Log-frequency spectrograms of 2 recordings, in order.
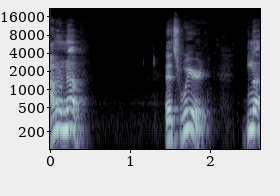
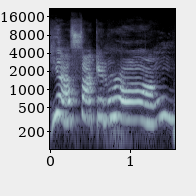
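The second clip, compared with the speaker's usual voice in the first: put-on high, drawn-out old-lady screech; slow, high-pitched mock protest; indignant old woman; 4 dB louder, much slower than usual. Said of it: "an old woman being like".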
